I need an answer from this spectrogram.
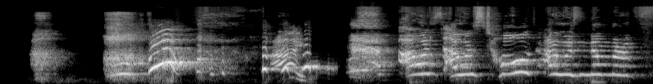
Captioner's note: gasps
